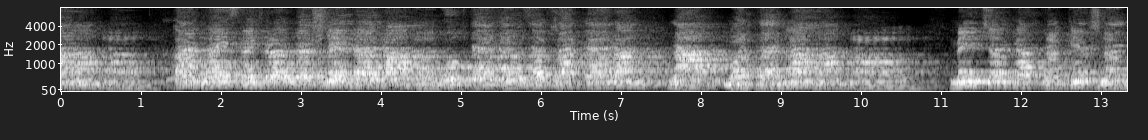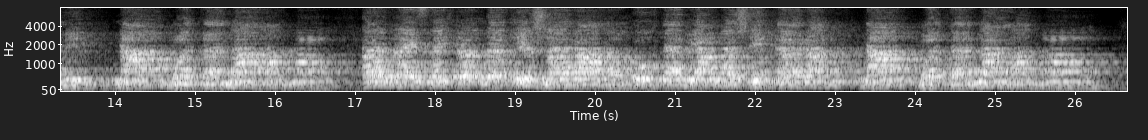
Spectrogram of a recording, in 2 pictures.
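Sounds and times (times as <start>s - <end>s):
singing circle singing a folk song in local dialect: 0.0s - 26.6s.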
